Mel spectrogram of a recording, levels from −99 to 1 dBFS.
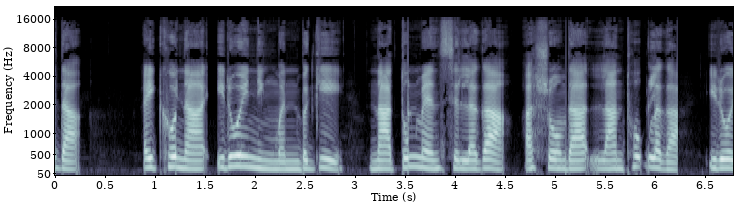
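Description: Four abrupt skips interrupt the speech, at 1.21, 3.53, 5.11 and 6.22 s, each with the sound jumping forward by about a tenth of a second. These are likely dropped buffers (overrun): samples were overwritten before being read, so a chunk vanishes and the neighbouring audio butts together. Unlike an underrun, no silent gap or stutter is inserted. The timing simply leaps ahead.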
